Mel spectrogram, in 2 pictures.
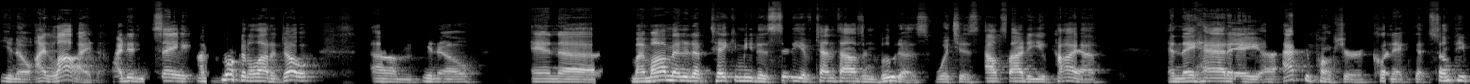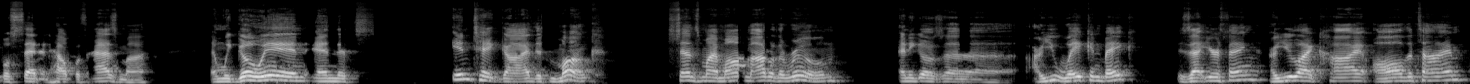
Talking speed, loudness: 180 wpm, -17 LUFS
